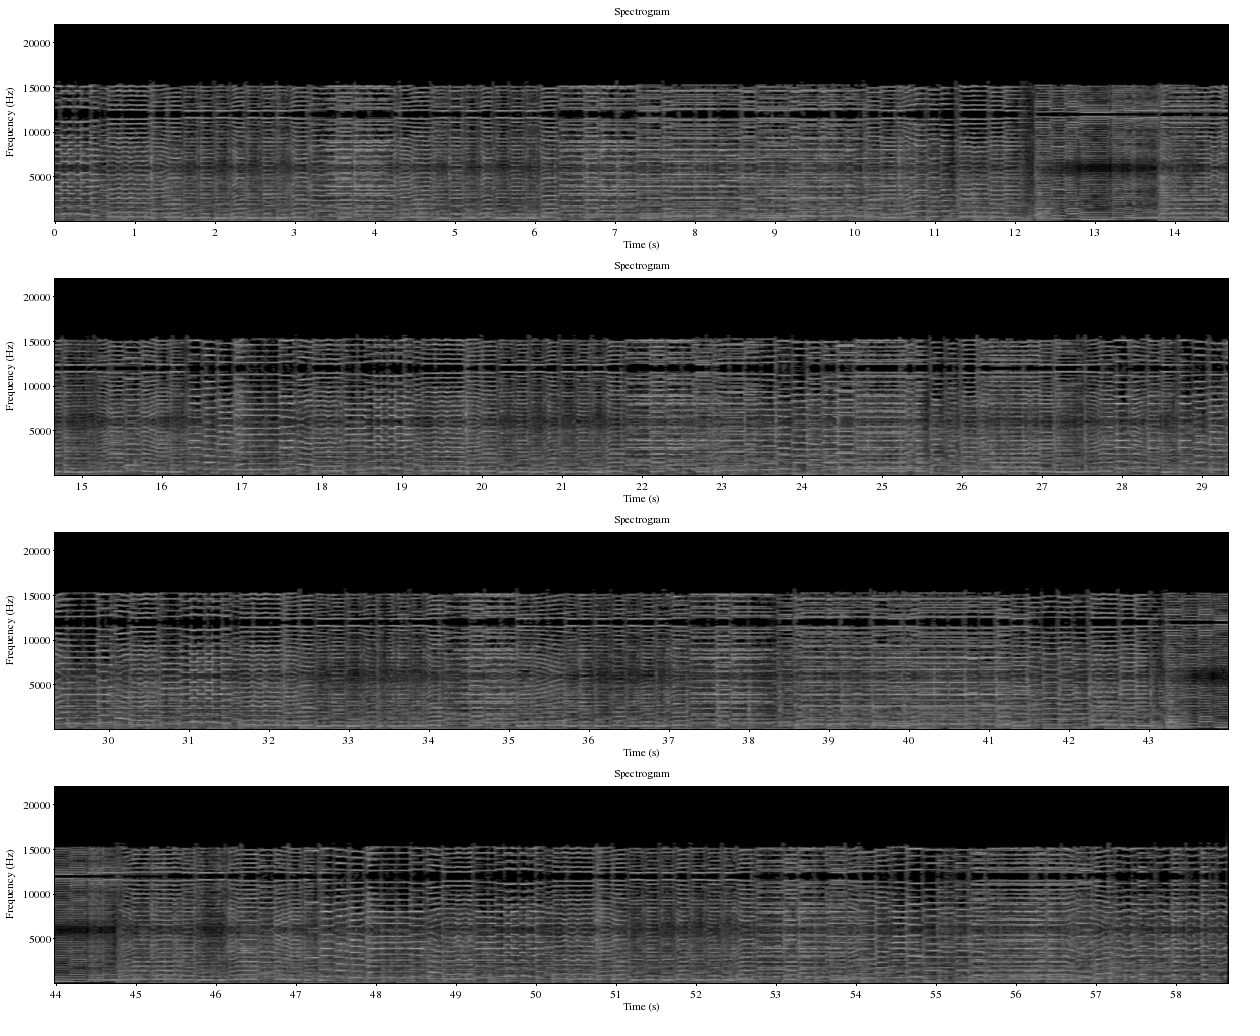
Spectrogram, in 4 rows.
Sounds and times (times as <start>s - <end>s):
Violin, fiddle: 0.0s - 58.6s.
